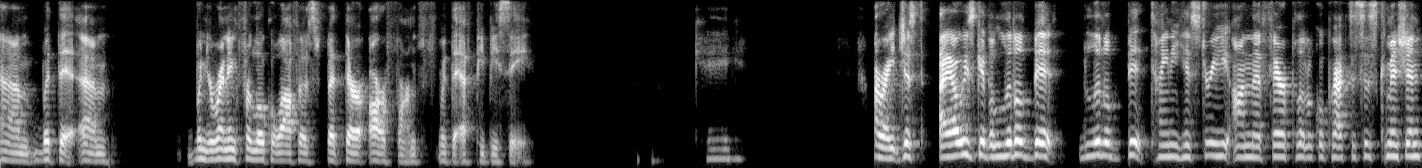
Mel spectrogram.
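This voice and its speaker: This woman's voice has vocal fry and lively intonation. She leaves long, frequent pauses. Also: medium pitch for a woman. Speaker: state ethics agency staff presenter. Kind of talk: webinar presentation. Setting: video call. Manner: fast.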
